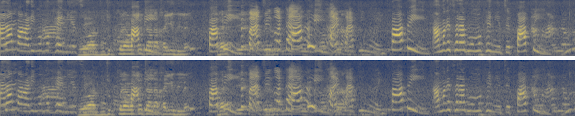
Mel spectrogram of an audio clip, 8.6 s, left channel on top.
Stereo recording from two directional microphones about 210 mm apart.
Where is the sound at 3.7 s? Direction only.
15° right (ahead or behind).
